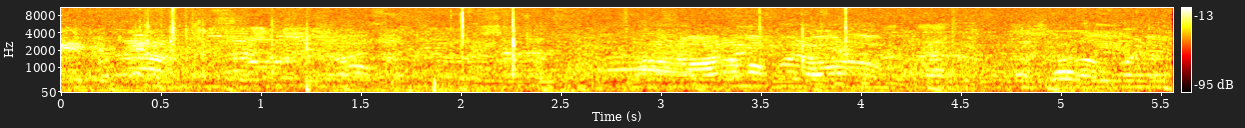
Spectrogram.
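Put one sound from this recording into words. A crowd of spectators talks and calls out outdoors.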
